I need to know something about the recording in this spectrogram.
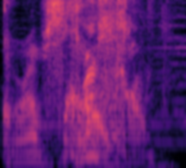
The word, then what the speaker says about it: Grimskall: pronounced Grimskall.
